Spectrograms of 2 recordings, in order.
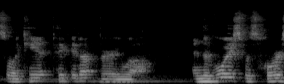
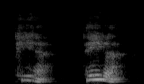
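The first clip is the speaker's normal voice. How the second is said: restrained, held-in calling, high; 4 semitones higher than usual. Narrator searching along a stream for a missing person, calls his name in a hushed voice. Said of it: "to say his name in a hushed voice".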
